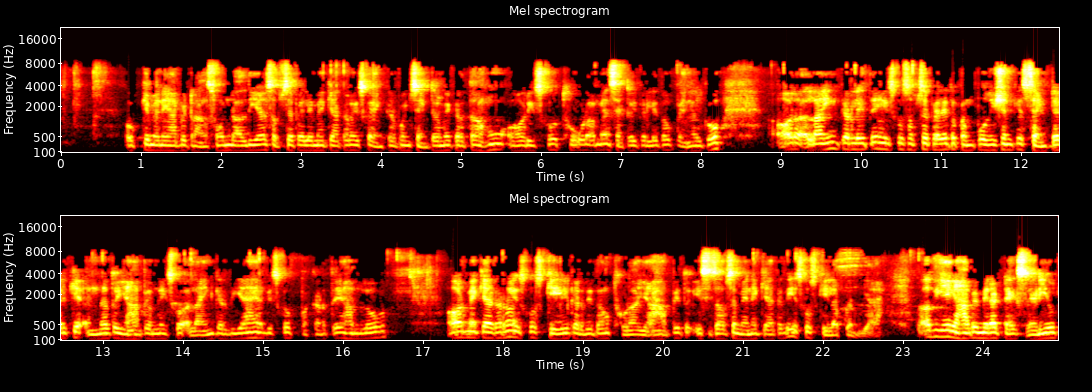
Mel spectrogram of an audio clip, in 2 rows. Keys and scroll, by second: 0.0-1.0 typing, 17.0 s.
